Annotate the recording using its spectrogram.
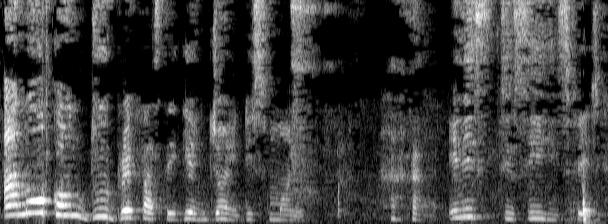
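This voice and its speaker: A woman with a Nigerian accent playing a fed-up young wife in a film drama. She is loud, animated and laughs often. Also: medium pitch, slow pace, very noisy. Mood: mocking. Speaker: film actor.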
